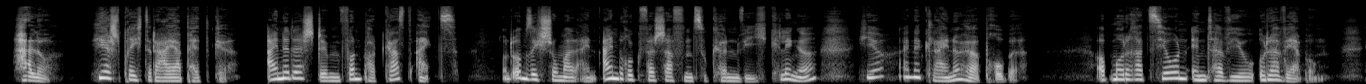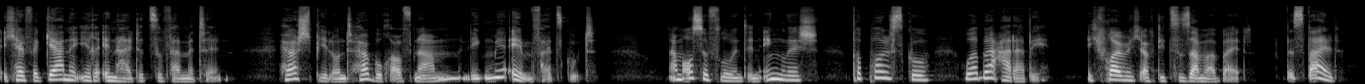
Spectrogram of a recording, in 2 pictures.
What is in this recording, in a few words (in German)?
Hoerprobe, podcast moderator; Stimmen, die Geschichten lebendig machen; podcast-eins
